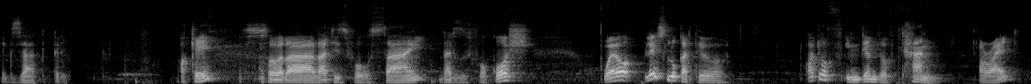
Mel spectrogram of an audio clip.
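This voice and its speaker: A man with a fairly low, animated, slightly bright voice tutors math at a whiteboard. He explains step by step, slowly, repetitively and deliberately, asking himself questions and then answering them.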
